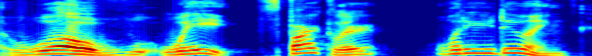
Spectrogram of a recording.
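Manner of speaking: yelping as she is pushed out; surprised cry. A narrator's reading. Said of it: "Derpy cried in surprise".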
